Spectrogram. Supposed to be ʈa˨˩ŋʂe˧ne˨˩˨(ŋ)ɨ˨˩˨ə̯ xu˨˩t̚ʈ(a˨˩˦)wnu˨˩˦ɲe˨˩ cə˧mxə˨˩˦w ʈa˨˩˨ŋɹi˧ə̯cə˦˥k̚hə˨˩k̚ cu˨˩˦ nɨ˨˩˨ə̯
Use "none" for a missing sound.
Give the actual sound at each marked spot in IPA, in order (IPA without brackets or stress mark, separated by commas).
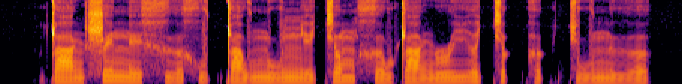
x, a˨˩˦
